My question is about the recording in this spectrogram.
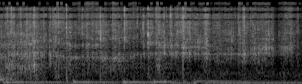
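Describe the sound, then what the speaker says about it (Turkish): Dried, collected leaves crumbled by hand in a steady crisp, crackling rustle with dense papery crunches, close and moderately loud, with a low background hum underneath. "Topladığımız yaprakları elimizle biraz ufalayalım."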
